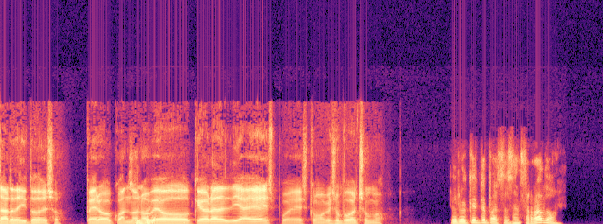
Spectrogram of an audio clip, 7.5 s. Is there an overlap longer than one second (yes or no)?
no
